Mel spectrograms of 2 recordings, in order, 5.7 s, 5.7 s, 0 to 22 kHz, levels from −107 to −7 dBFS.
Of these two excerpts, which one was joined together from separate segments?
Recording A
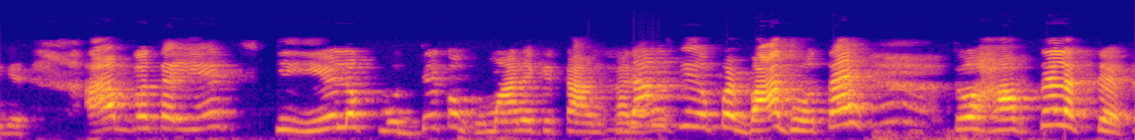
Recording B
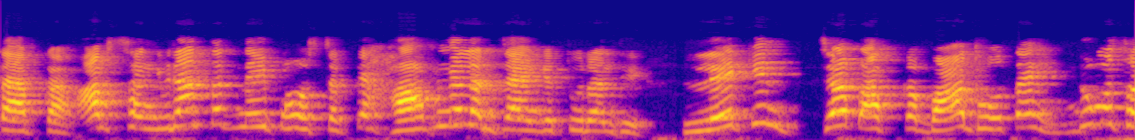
A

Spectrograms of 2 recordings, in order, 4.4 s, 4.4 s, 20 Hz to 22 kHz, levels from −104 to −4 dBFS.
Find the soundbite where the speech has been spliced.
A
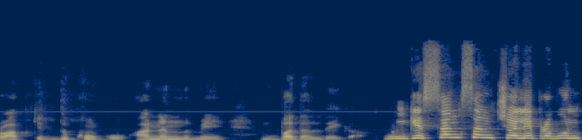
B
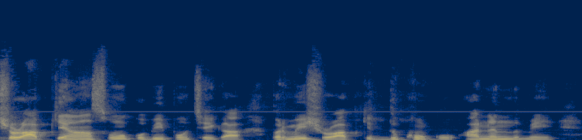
A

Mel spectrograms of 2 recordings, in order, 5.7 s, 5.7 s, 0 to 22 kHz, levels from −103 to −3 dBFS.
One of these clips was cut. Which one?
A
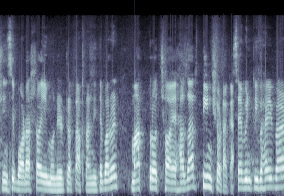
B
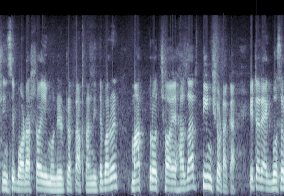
A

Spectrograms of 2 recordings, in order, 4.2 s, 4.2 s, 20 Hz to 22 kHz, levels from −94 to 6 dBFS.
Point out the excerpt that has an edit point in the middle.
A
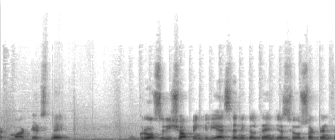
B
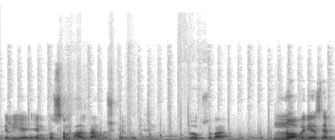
B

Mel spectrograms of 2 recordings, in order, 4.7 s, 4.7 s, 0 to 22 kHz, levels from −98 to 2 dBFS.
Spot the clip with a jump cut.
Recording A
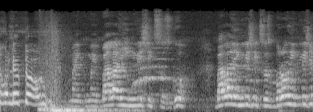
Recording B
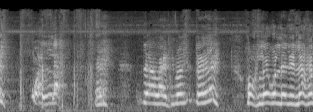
A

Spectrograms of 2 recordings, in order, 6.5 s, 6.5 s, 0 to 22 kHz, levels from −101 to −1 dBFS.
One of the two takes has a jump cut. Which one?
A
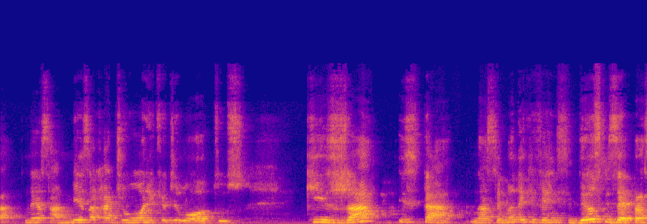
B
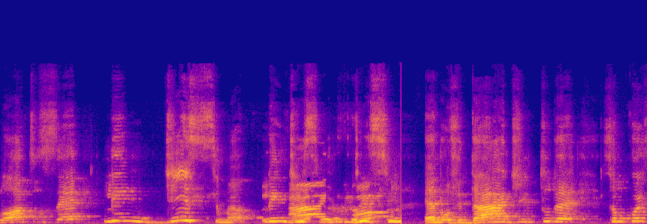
B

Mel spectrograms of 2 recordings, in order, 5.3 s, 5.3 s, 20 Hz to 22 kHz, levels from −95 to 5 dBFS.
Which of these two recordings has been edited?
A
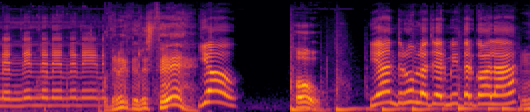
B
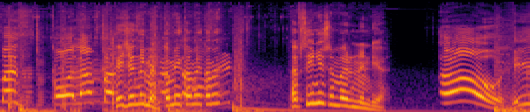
A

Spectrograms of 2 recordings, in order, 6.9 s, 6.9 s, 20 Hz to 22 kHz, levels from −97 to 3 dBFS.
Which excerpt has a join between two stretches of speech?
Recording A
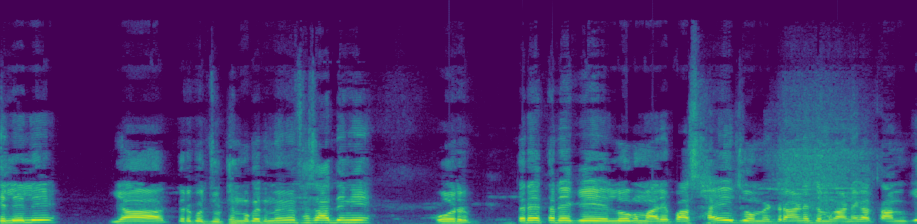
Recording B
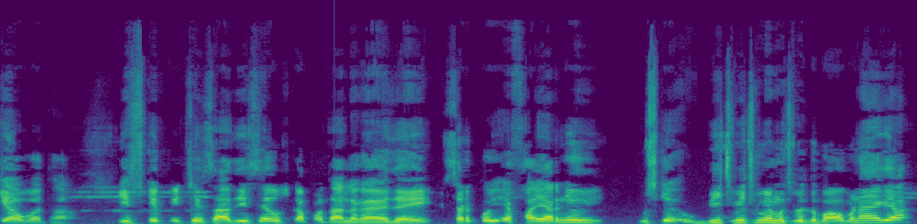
B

